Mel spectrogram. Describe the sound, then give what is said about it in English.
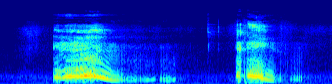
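Two loud throat-clearing bursts, the first longer and the second shorter after a brief pause, each a rough voiced rasp that drops in pitch, with no speech around them. “Let me clear my throat.”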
